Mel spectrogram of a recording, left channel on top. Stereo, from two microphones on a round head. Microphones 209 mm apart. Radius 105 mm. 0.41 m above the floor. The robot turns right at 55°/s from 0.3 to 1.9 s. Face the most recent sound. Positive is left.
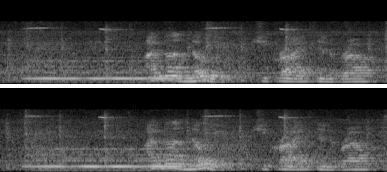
turn(degrees=-15)  # may be behind; listen again after turning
